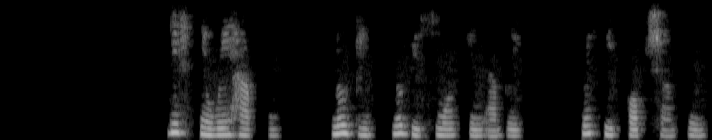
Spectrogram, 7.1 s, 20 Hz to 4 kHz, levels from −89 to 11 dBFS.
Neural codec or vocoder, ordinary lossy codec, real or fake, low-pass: none; Opus, 64 kbps; real; 3.6 kHz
